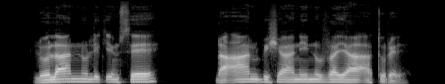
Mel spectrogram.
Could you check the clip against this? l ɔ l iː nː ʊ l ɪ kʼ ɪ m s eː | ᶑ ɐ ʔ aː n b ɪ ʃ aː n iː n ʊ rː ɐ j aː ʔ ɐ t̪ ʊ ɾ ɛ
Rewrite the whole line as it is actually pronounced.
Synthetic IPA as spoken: l ɔ l aː nː ʊ l ɪ kʼ ɪ m s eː | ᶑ ɐ ʔ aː n b ɪ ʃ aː n iː n ʊ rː ɐ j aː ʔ ɐ t̪ ʊ ɾ ɛ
